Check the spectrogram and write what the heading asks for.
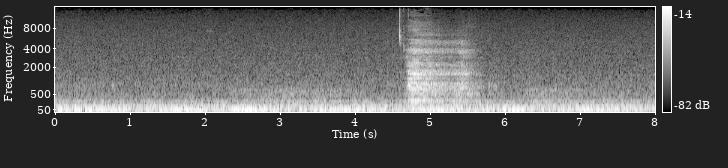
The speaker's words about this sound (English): So anyway, let's take a little sniff here.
